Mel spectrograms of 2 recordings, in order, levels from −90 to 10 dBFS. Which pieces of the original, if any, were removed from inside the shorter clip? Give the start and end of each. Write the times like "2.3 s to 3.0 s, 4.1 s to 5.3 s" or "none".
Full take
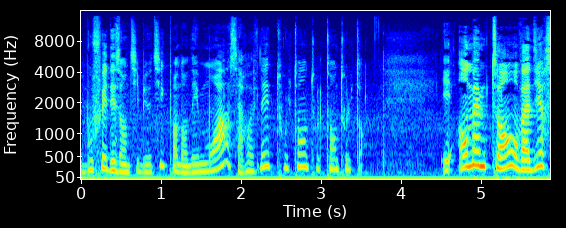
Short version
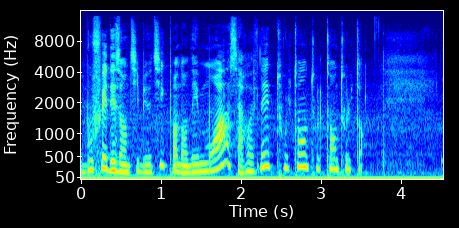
none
